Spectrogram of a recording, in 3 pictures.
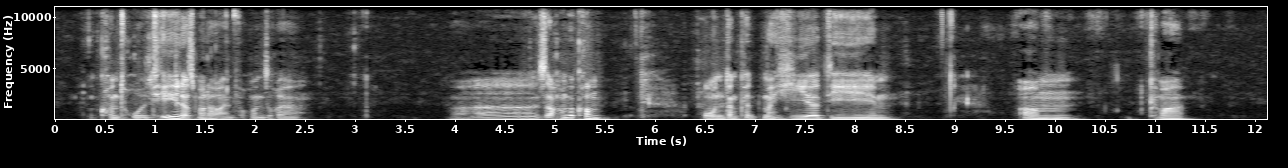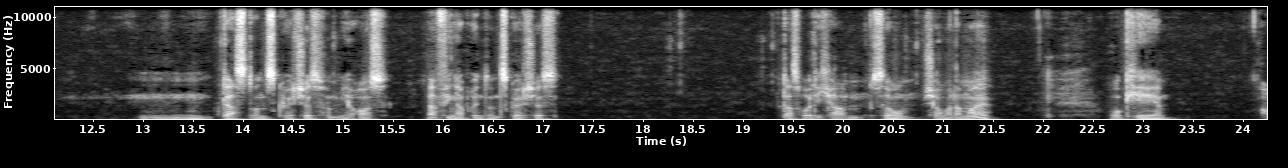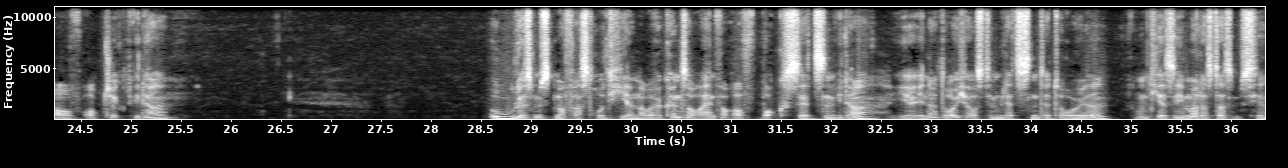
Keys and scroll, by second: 0.2 ctrl+t.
